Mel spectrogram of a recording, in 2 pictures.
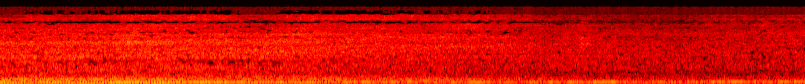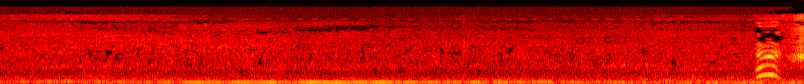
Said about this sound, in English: Tesla has been on the butt end of many headlines recently, and I just can't understand why, with such innovative features such as Smart Summon, where a car will automatically navigate a parking lot to drive to you without anybody inside it.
